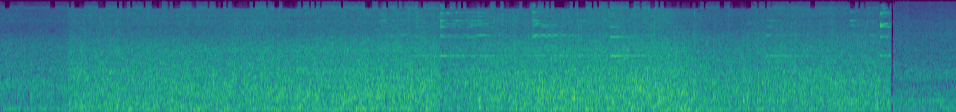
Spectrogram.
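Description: Steady, dense roar of a waterfall deep in a mountain stream valley near Otaru, Hokkaido, close and continuous with a slight shift in tone near the end, no voices.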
